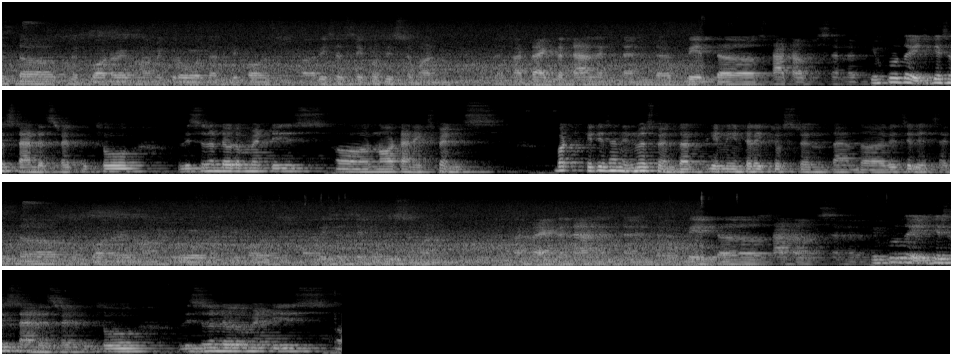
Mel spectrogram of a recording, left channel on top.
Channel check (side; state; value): right; drops out; at 12.9 s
